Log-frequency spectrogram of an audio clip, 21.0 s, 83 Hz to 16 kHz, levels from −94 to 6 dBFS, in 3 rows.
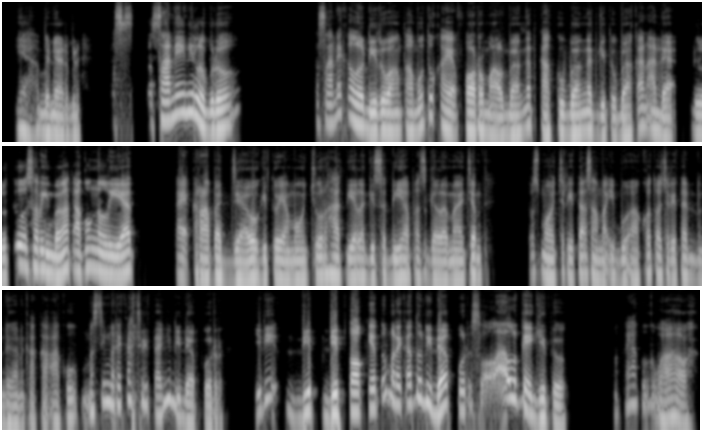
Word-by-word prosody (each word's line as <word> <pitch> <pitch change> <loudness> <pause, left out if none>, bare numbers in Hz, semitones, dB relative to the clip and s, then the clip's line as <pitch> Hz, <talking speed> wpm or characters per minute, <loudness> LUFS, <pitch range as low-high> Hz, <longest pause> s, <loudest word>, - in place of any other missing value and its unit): Iya 130 -4 -4
bener 115 -2 0
bener. 110 -1 -6 0.3
Kes - - -5
kesannya 190 +7 +3
ini 255 - +3
loh 170 - +6
Bro, 135 +2 +6 0.9
kesannya 175 +8 -5
kalo 190 -7 +5
di 130 -5 +3
ruang 125 -1 +3
tamu 125 +5 -2
tuh 225 - -2
kayak 130 - 0
formal 120 -5 +2
banget, 115 +8 -1
kaku 110 +2 -2
banget 120 +2 +2
gitu, 110 -2 -4
bahkan 110 +9 -1
ada 105 -5 0 0.2
dulu 120 0 -1
tuh 195 - +2
sering 160 -6 +3
banget 130 +7 +5
aku 160 - -1
ngeliat, 140 -1 +5 0.4
kayak 120 -2 -3
kerabat 115 -2 +1
jauh 110 +1 +3
gitu 115 0 -1
yang 105 -1 +1
mau 110 - 0
curhat 125 +2 -1
dia 115 -2 0
lagi 115 0 -1
sedih 115 0 -1
apa 115 0 -5
segala 110 -4 -2
macem. 110 +4 -1 0.5
Terus 135 +1 -11
mau - - +2
cerita 125 -2 -4
sama 110 -4 -2
ibu 115 -1 -4
aku 110 +2 -6
atau - - -3
cerita 120 0 -4
dengan 105 -2 -6
kakak 110 - -10
aku, 115 +4 -6
mesti 170 +7 -6
mereka 220 +1 -2
ceritanya 225 - -3
di - - -3
dapur. 110 -1 -4 0.4
Jadi 215 - -5
deep 165 0 0
deep 160 +4 +5
talk-nya 170 +2 +5
tuh 295 - -4
mereka 225 -3 +2
tuh 280 - +2
di 220 - +3
dapur, 180 -4 +4
selalu 275 - +3
kayak 175 -7 +5
gitu. 110 -4 -2 0.6
Makanya 210 +7 -11
aku, - - -14
wow. 125 -1 -2
125 Hz, 205 wpm, -23 LUFS, 115-165 Hz, 0.9 s, loh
